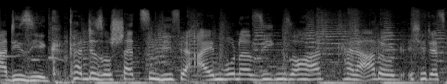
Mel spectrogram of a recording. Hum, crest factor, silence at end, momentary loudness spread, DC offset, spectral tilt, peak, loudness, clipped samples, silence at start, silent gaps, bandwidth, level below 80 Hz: none; 12 dB; 0 s; 3 LU; under 0.1%; -4.5 dB/octave; -10 dBFS; -23 LUFS; under 0.1%; 0 s; none; 15.5 kHz; -32 dBFS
